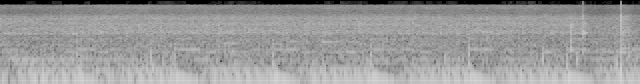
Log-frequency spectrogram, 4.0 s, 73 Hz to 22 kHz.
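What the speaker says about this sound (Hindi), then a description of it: "अब इसको हमने तकरीबन 4 से 5 मिनट अच्छे से बुनाई करनी है।" Spices and masala, including turmeric and coriander powder, frying in a pan for a chicken lasagne filling, with a steady loud sizzle broken by rhythmic scraping strokes of a spoon about every half second, no talk.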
